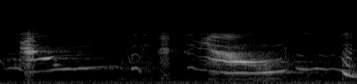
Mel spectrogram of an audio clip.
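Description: A cat meows a few times: a short meow, then a longer, drawn-out wavering one, and a brief clipped cry at the end. No one speaks.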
